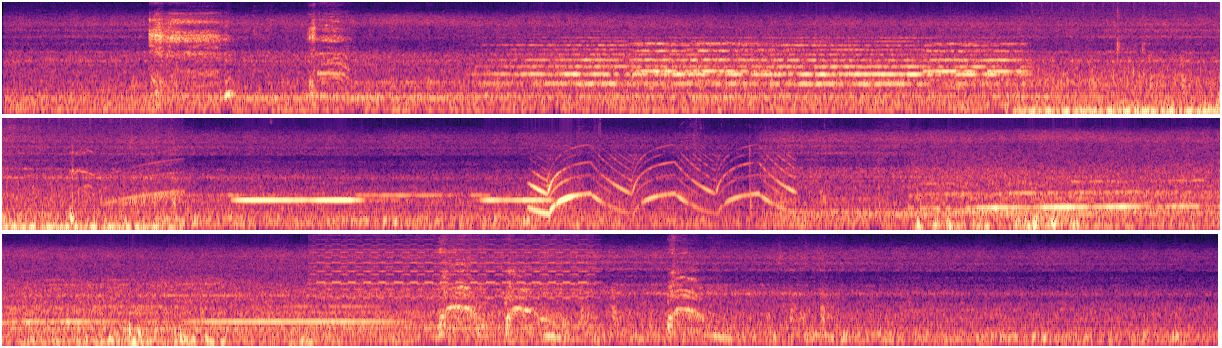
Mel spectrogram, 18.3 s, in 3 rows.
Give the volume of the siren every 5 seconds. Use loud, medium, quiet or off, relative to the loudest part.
loud, loud, loud, off.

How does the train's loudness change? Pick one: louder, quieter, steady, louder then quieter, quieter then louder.
steady.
